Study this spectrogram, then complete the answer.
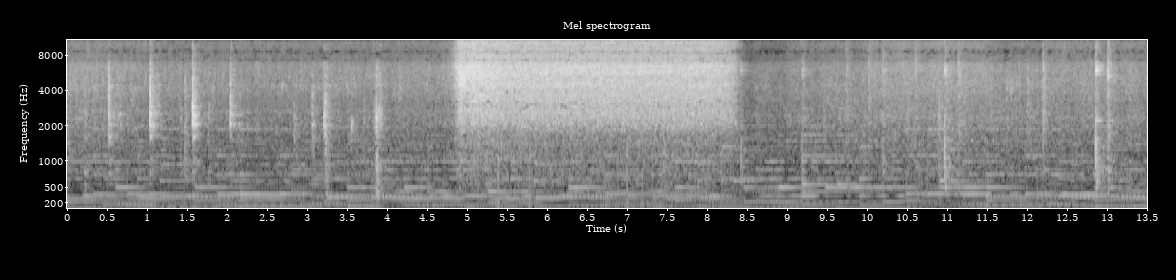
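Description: Chopped onion, dried chili and bay leaf dropped into hot oil, a loud burst of sizzling and hissing that settles into steady frying with a few spoon clicks.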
